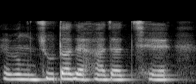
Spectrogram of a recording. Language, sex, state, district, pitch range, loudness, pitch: Bengali, female, Tripura, West Tripura, 220-240 Hz, -14 LUFS, 225 Hz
